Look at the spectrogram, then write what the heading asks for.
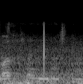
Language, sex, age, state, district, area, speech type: Punjabi, male, 60+, Punjab, Mohali, rural, spontaneous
